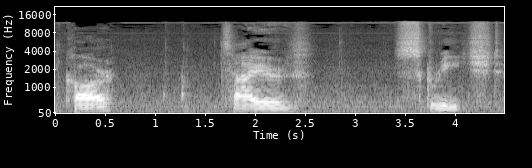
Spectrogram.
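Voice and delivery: isolated words with long gaps; slow dictation. Real, not acted. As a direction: say each word as you write it. Writing the example out as spoken.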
